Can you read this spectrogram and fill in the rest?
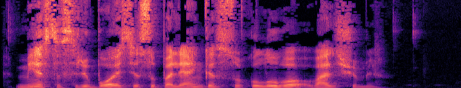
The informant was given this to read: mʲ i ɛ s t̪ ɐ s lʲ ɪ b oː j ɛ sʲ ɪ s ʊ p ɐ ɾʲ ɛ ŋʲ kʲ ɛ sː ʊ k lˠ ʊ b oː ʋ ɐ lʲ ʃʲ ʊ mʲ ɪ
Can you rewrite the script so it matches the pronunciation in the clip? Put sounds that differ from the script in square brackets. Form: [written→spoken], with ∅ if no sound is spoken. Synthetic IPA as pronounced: mʲ i ɛ s t̪ ɐ s [lʲ→ɾʲ] ɪ b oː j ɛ sʲ ɪ s ʊ p ɐ [ɾʲ→lʲ] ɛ ŋʲ kʲ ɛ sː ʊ k lˠ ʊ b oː ʋ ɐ lʲ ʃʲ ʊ mʲ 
